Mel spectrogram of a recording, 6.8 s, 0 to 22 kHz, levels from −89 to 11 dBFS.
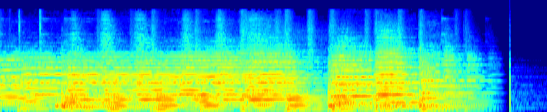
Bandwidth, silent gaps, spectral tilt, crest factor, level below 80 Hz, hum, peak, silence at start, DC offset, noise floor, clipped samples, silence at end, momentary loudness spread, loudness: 16 kHz; none; -6 dB/octave; 14 dB; -40 dBFS; none; -2 dBFS; 0 s; under 0.1%; -45 dBFS; under 0.1%; 0.7 s; 8 LU; -16 LUFS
